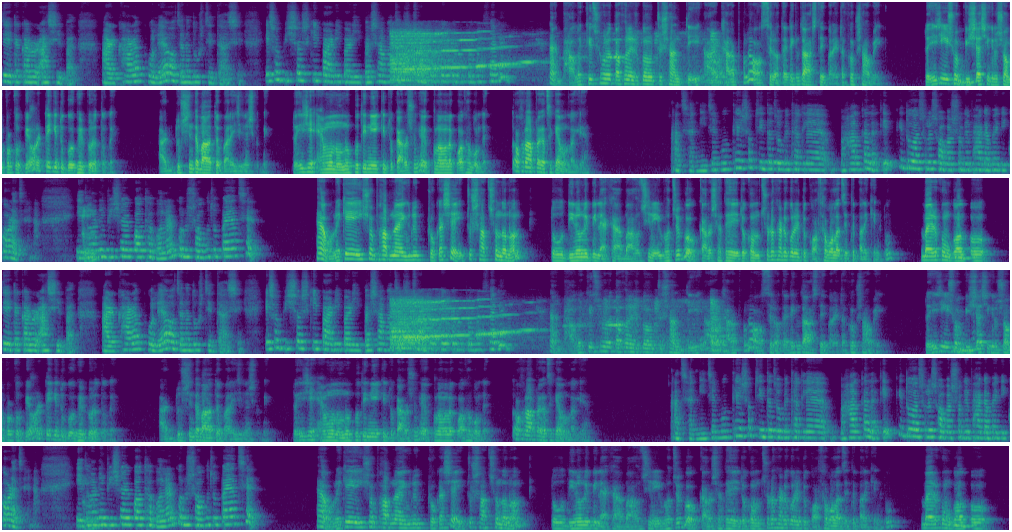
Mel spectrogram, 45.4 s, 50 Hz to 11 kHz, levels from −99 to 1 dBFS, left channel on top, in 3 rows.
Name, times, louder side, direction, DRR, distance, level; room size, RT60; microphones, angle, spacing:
voice 1, 0.0-7.6 14.3-14.6 25.2-34.0 44.5-44.8, right 1 dB, 60° right, 1.2 m, -35 dB
Squeak, 5.8-10.8, right 1 dB, 10° right, 1.1 m, -32 dB
voice 2, 8.2-13.2 13.8-16.8 17.5-19.1 19.5-22.4 22.8-23.9 31.4-31.7 35.0-38.0 38.5-43.6 44.0-45.0, left 7 dB, 85° left, 0.3 m, -30 dB
2.6 x 2.3 x 2.7 m
head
